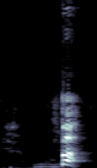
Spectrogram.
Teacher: anak anda kena tahu bahawa bah ini ialah plosif bilabial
